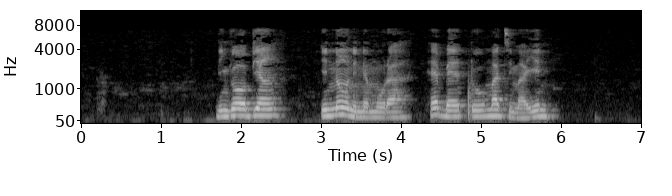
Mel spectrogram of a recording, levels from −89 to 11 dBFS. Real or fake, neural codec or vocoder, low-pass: real; none; 7.2 kHz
